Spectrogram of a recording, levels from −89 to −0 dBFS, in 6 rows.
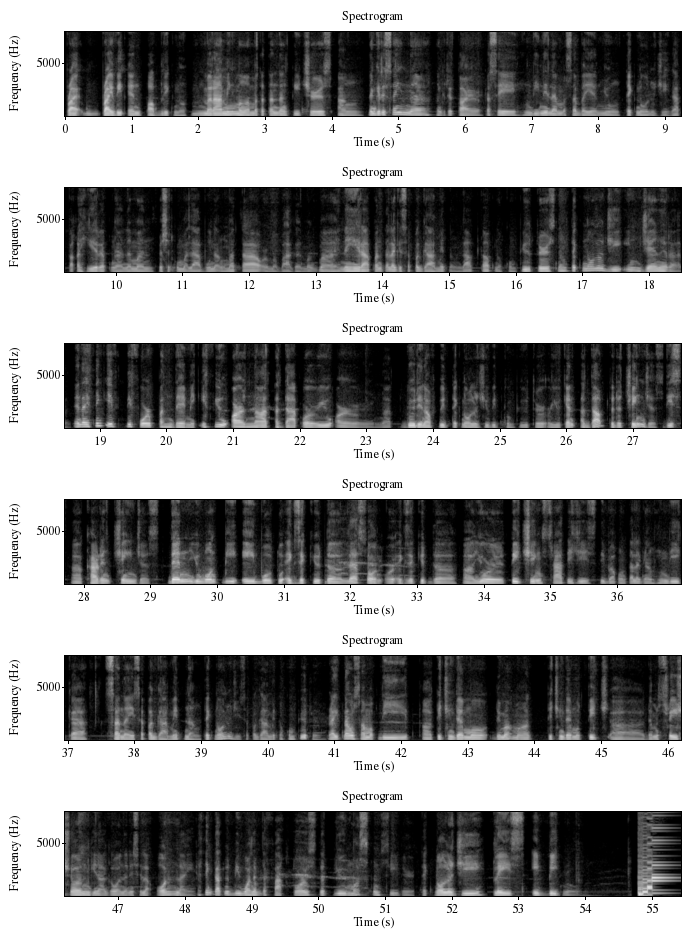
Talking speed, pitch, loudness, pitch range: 155 wpm, 120 Hz, -24 LUFS, 115-135 Hz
